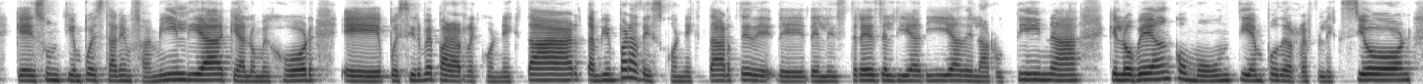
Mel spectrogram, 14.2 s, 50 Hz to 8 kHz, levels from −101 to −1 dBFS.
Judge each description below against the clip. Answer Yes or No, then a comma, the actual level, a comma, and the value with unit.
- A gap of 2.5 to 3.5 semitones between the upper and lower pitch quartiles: Yes, average, 2.9 semitones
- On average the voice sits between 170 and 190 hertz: Yes, medium, 185 Hz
